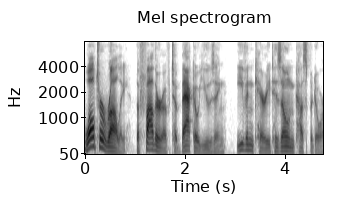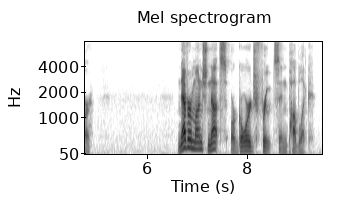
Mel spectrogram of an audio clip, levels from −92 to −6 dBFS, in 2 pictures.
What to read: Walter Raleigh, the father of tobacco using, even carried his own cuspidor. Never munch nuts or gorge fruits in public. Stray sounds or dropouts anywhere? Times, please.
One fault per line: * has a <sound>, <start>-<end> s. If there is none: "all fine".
all fine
